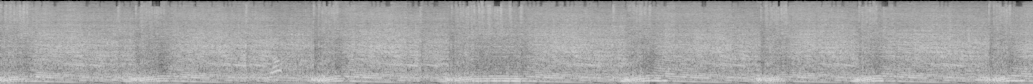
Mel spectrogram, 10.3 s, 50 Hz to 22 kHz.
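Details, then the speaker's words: 2001 Honda CR250 two-stroke, power valve check: crisp blips every second or so, climbing cleanly and dropping back to idle without stumbling; power valves confirmed opening fully and returning. "So the power valves are opening all the way. You can see the line going horizontal with the H as we revved out the engine. So that is in fact working properly."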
